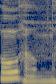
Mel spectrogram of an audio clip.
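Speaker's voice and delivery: put-on cartoon donkey voice, sighed out. Describing how someone talks, doing an Eeyore voice. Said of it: "I think she talks like Eeyore".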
